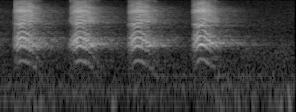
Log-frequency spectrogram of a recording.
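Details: A young American crow practising scolding and territorial calls gives four harsh, grating caws, about two per second, in quiet surroundings; adults apparently recognise it as a youngster and never react.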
